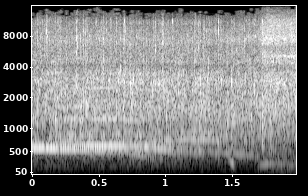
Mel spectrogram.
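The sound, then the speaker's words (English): Steady, dense audience applause at a church gathering as two audiences, McKinney and Frisco, give each other a big hand. The clapping stays continuous and even throughout. “So McKinney, can you welcome Frisco? Y'all give Frisco a big hand. All right, now Frisco, give McKinney a big hand.”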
